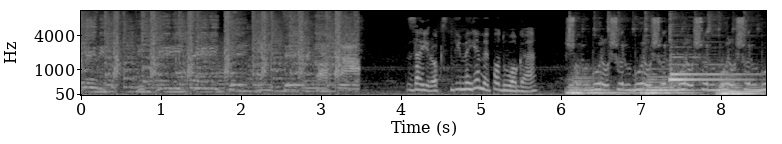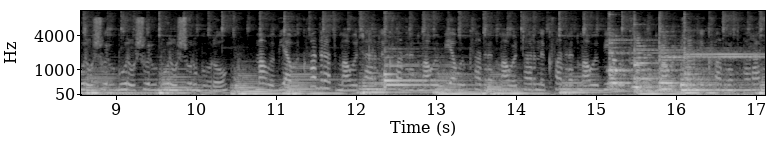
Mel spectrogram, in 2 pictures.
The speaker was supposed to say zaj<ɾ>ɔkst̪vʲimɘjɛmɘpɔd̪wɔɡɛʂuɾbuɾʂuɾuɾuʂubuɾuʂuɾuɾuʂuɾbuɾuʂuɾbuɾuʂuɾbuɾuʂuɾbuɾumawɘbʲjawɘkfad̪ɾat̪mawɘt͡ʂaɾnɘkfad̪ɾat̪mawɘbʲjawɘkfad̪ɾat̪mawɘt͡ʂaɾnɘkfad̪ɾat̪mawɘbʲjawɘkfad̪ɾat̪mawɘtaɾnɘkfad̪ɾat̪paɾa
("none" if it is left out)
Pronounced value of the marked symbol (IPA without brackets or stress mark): ɾ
